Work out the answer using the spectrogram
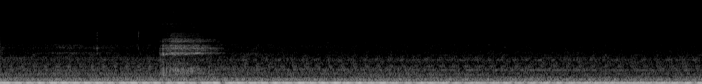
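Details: Chevy Avalanche after replacing a leaking fuel pump module, one gallon of gas added, pump primed: engine catches quickly and settles into a steady, even low idle with no misses, knocks or ticks.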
